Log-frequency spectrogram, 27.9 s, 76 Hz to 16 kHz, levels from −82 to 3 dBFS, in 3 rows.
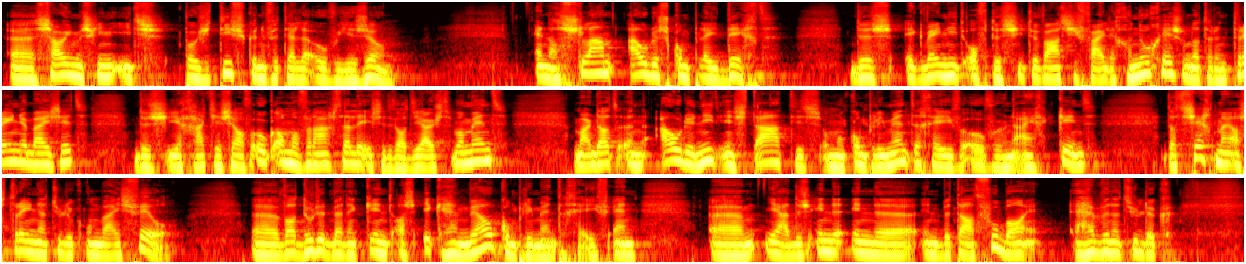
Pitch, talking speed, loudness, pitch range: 130 Hz, 215 wpm, -16 LUFS, 120-145 Hz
